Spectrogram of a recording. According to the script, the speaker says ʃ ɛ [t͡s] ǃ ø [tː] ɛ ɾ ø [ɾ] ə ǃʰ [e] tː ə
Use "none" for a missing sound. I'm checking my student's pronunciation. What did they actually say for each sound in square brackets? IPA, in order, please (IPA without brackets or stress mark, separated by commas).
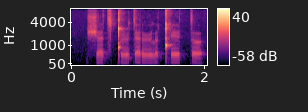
t͡s, t, l, e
